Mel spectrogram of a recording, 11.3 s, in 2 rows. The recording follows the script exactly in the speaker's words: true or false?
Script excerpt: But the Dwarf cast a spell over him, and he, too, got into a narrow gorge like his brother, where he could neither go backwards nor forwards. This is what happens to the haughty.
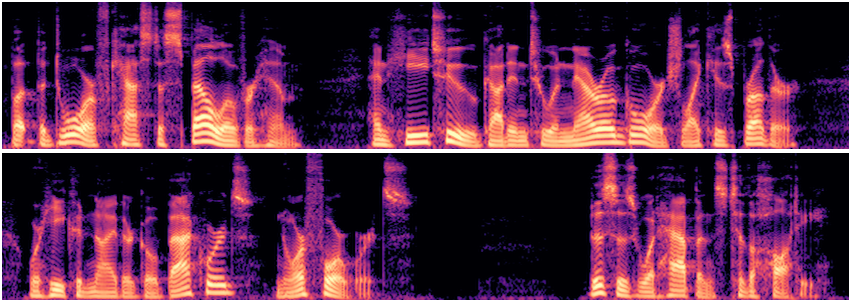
true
